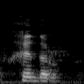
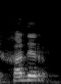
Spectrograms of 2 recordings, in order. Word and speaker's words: Khidr: Now, another part of the background, who is Al-Khadr or Khidr, or different ways of pronouncing it, because it's Kha, Da, Ra, and there are no marks, so it can be Khidr, it can be Khadr.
